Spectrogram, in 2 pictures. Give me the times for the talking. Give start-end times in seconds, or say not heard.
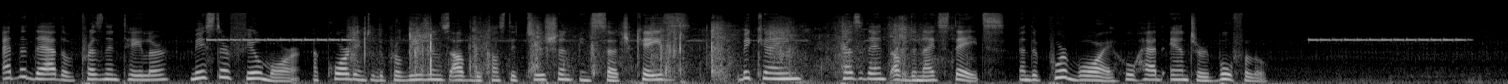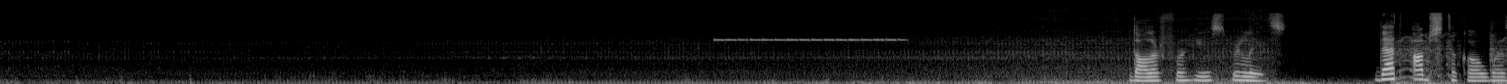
0.0-12.8, 26.4-30.1.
